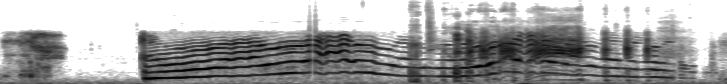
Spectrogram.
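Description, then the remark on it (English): A person imitates an angry cat's caterwaul: one long, loud, wavering yowl that rises and bends in pitch, then breaks into rougher, strained snarling wails near the end. “This is …, who does angry cats.”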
